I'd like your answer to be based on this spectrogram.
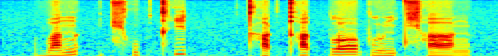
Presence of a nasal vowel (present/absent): absent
